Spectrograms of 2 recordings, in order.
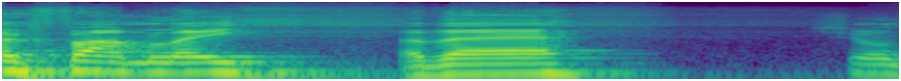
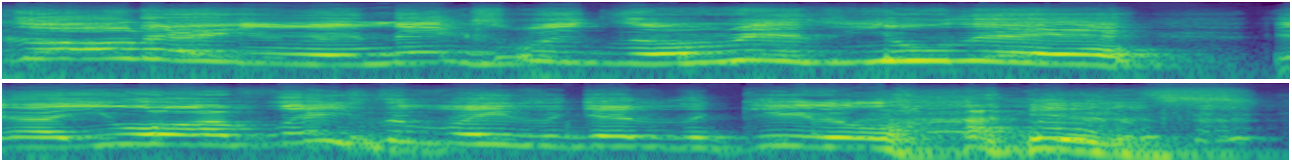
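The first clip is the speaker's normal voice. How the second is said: mock Italian wiseguy; slower than usual. Voicing wrestlers in a recap.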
